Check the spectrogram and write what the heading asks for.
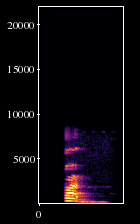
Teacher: Dan yang kedua, artikulasi labodotal, yaitu bunyi yang dihasilkan dengan menyentuh gigi dengan bibir atas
